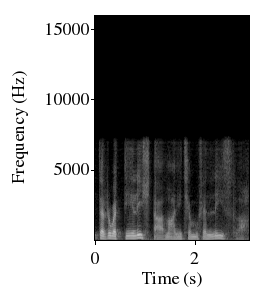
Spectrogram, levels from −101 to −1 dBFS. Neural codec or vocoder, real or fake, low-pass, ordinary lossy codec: codec, 16 kHz, about 1 kbps, DyCAST, with the encoder's durations; fake; 7.2 kHz; none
